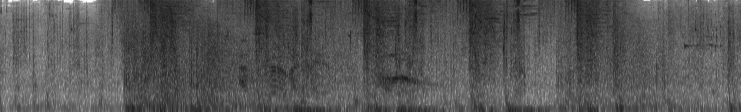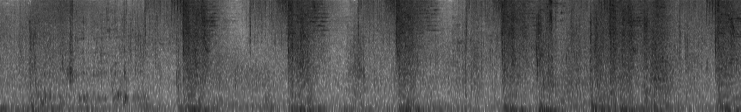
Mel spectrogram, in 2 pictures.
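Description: A game's energy gun fires in rapid bursts.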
